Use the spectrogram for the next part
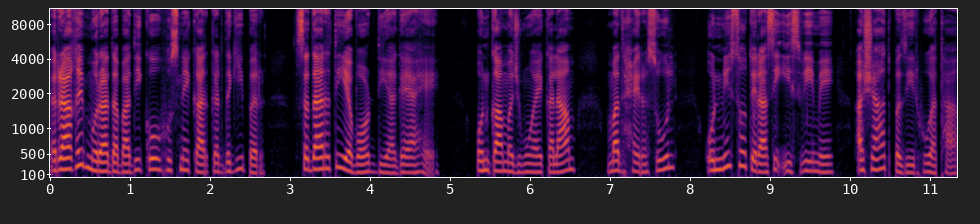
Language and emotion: Urdu, neutral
